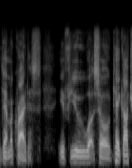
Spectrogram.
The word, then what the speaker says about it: Democritus: you're back okay 5 democritus by the way it's pronounced democritus or democritus and i'm slowly learning that almost everybody who knows what they're talking about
